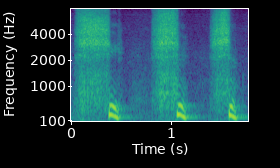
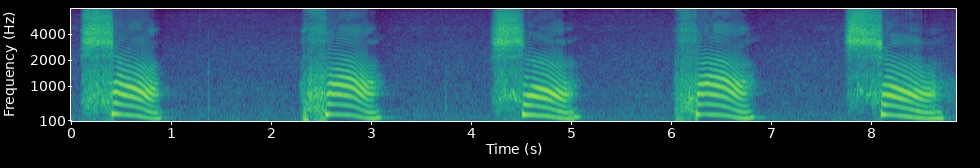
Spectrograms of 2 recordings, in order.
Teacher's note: Namun di sini harakatnya fathah maka dibaca sya ya. Cara melafalkannya tebal. besar seperti ee mengusir ayam syh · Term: huruf syin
